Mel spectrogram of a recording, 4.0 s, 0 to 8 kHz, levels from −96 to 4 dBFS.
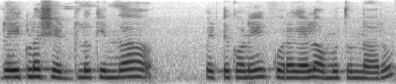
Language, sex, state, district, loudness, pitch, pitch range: Telugu, female, Telangana, Mahabubabad, -15 LUFS, 245 Hz, 230-255 Hz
